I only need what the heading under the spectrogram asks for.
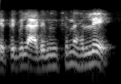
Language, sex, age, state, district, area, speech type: Odia, male, 45-60, Odisha, Koraput, rural, conversation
